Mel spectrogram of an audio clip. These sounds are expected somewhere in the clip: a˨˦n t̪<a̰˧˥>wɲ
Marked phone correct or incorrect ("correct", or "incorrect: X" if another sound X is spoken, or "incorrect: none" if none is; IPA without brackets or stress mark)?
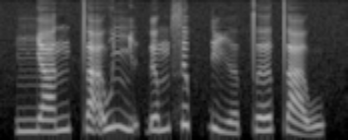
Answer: correct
